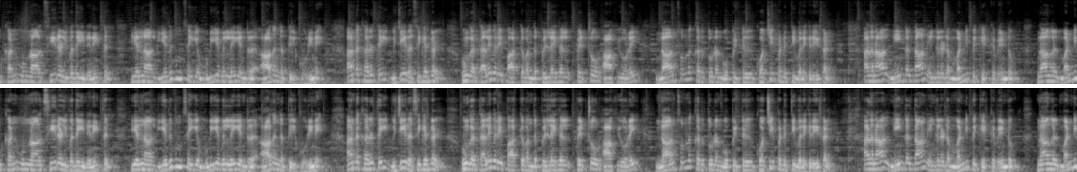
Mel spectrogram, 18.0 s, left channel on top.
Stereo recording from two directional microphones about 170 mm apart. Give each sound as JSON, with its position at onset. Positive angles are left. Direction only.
{"t": 0.1, "sound": "speech", "side_deg": -20}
